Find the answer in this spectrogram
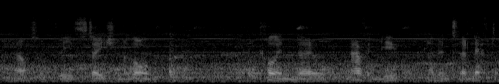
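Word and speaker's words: Colindale: The next station is Collindale. – So I am pronouncing it right, that's good.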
